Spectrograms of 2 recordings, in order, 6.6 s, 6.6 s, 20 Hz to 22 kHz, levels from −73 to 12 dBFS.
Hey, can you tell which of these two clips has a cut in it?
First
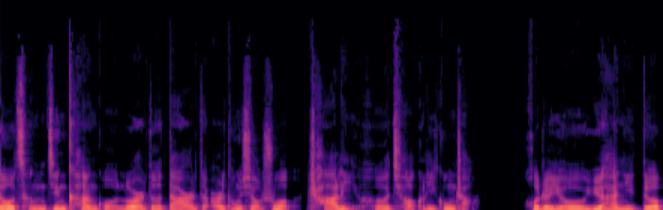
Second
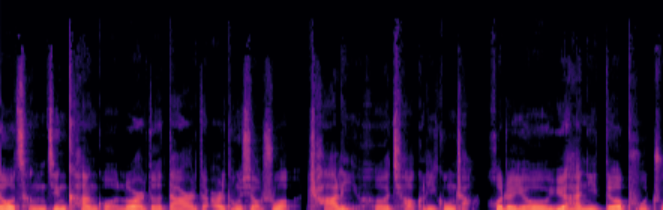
second; 1 cut; at 4.8 s

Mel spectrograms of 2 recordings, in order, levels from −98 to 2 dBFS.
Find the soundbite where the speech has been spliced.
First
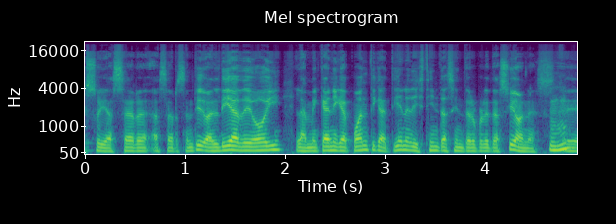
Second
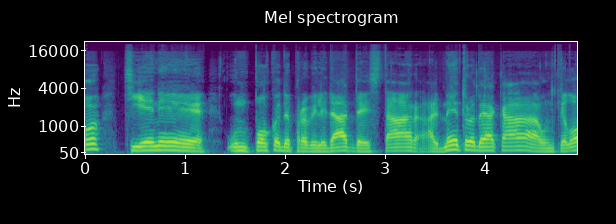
first; 1 cut; at 2.1 s

